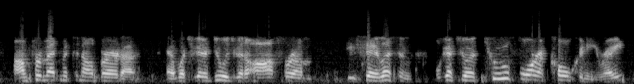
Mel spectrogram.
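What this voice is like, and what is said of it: Boston-area Medford accent. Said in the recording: “You sound like you're from Medford. You don't sound like you're from ... Medford. Yeah, you don't sound like you're from Alberta.”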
